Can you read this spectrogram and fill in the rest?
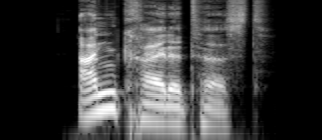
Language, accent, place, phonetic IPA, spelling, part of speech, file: German, Germany, Berlin, [ˈanˌkʁaɪ̯dətəst], ankreidetest, verb, De-ankreidetest.ogg
- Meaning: inflection of ankreiden: 1. second-person singular dependent preterite 2. second-person singular dependent subjunctive II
